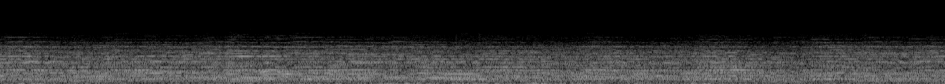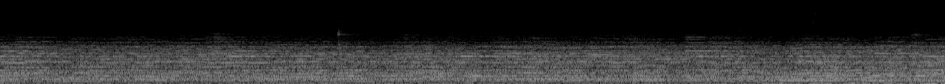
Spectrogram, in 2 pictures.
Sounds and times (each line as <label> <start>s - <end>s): A lot of tourists 0.0s - 18.9s
Church bells 0.0s - 18.9s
